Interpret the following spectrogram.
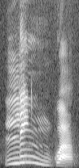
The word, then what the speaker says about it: língua: Olha só, língua. Tá vendo que eu tenho o lim um pouco mais forte do que guá?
